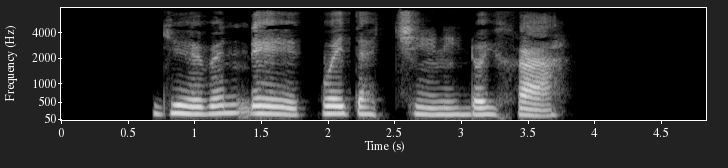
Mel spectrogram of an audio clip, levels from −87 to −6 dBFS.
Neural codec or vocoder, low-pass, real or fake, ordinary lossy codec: none; 7.2 kHz; real; AAC, 32 kbps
